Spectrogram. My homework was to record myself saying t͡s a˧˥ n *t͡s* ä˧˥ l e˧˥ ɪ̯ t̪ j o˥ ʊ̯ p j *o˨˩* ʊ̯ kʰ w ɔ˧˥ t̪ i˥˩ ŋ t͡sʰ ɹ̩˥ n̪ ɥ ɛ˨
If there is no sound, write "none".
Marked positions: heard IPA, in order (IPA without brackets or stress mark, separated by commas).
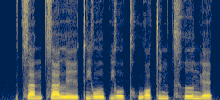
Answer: t͡s, o˨˩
